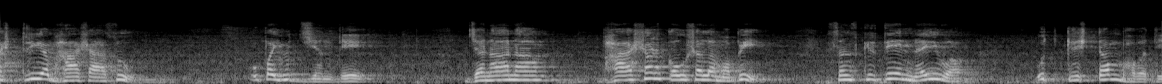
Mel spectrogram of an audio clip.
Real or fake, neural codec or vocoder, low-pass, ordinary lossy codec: fake; codec, 16 kHz, 16 kbps, FreqCodec, smaller model; none; none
